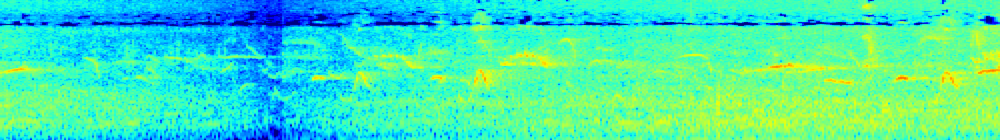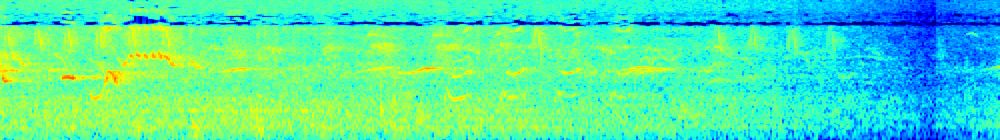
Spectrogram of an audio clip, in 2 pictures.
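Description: Songbirds calling and singing in short, varied whistled notes and quick chirps, thickest in the middle, over a faint steady low hum.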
